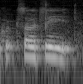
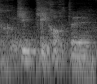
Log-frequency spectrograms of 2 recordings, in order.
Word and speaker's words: Quixote: How do Spanish people say Quixote? Quixote. And in English we just said like Quixote, like as in like the same.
